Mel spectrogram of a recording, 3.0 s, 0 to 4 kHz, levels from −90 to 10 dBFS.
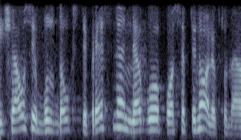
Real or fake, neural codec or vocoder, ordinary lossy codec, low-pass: real; none; AAC, 32 kbps; 3.6 kHz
